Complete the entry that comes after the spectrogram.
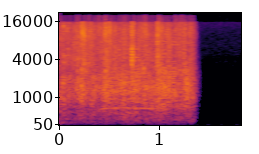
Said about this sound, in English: let's please give Mark Tatum one Kean University applause for sure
